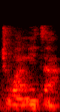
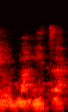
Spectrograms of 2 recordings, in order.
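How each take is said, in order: First: The J is pronounced as a consonant. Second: The J is silent. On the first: This is how people say it here. The speaker calls it wrong. "and not" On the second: This is how it is said where the name comes from. The speaker calls it right. "I'm going to say"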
